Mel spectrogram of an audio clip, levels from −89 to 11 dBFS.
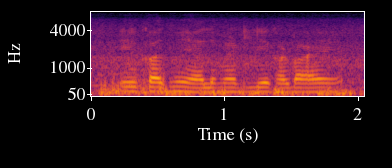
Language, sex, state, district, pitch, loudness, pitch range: Hindi, male, Uttar Pradesh, Shamli, 155 Hz, -16 LUFS, 150-160 Hz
